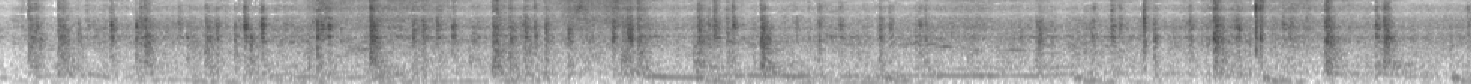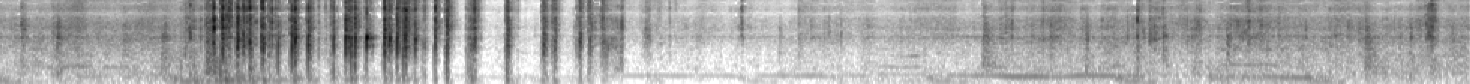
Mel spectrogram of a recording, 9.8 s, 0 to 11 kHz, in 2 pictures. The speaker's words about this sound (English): So anyways, like I said, I'm gonna shuffle this traditional tarot deck and see what we get. Let's do 5 shuffles.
